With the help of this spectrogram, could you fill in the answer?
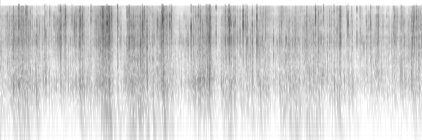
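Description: A thin, light-green plastic shower cap is crumpled and rubbed between fingers with painted nails, producing a continuous bright crinkling. The crackles come in dense bursts with almost no low end and die away instantly.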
